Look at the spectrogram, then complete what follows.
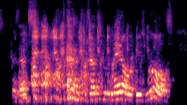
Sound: audience laughing

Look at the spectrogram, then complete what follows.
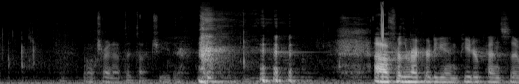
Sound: chuckling

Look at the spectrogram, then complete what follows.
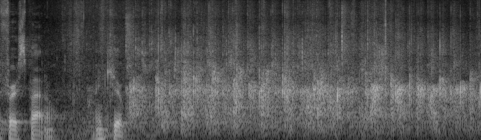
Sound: applause

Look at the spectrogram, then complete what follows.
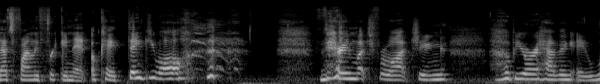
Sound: laughs

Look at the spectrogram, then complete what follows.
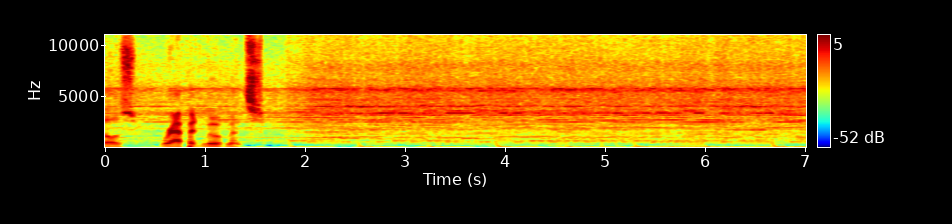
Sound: machine whirring; background music playing

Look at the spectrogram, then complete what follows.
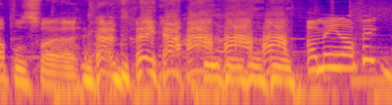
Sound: laughs

